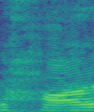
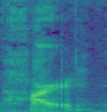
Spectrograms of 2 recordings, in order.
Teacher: deletion of the final consonant in words that have two consonants at the end. For example, saying har instead of hard.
